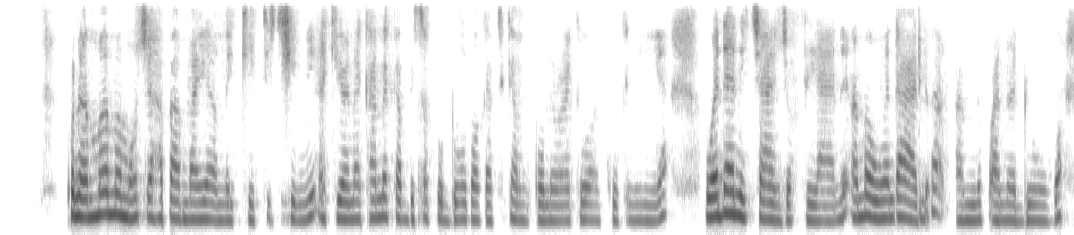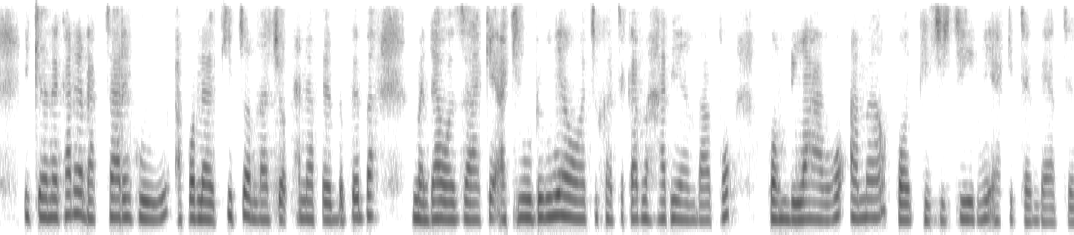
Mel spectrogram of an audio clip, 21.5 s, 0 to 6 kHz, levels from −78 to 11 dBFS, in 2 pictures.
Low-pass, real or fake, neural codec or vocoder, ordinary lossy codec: 5.4 kHz; fake; codec, 16 kHz, 1.1 kbps, Voila-Tokenizer; AAC, 32 kbps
